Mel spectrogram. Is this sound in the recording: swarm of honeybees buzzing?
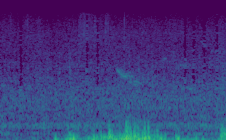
yes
